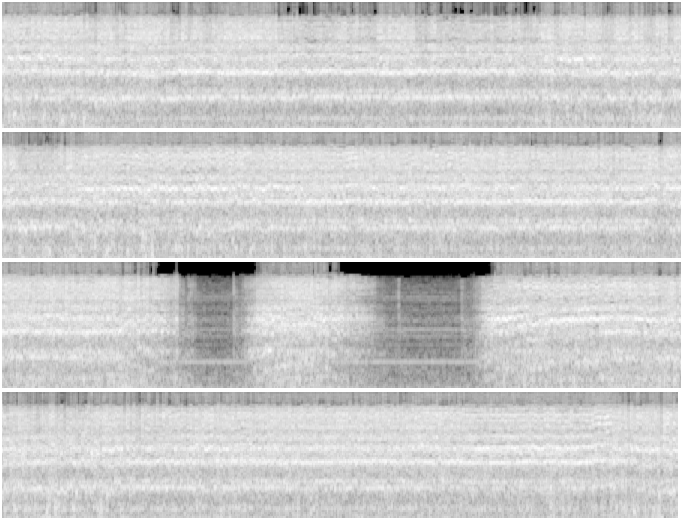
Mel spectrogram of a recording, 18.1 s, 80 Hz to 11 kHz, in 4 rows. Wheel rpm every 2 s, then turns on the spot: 230, 230, 220, 230, 220, 60, 160, 230, 220.
none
